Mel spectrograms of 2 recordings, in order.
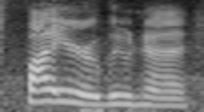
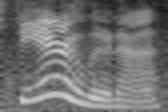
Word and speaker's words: Fyerluna: Uh, the number of people that pronounce me as Fire Luna is very high. It is Fier Luna, in case anyone is wondering.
